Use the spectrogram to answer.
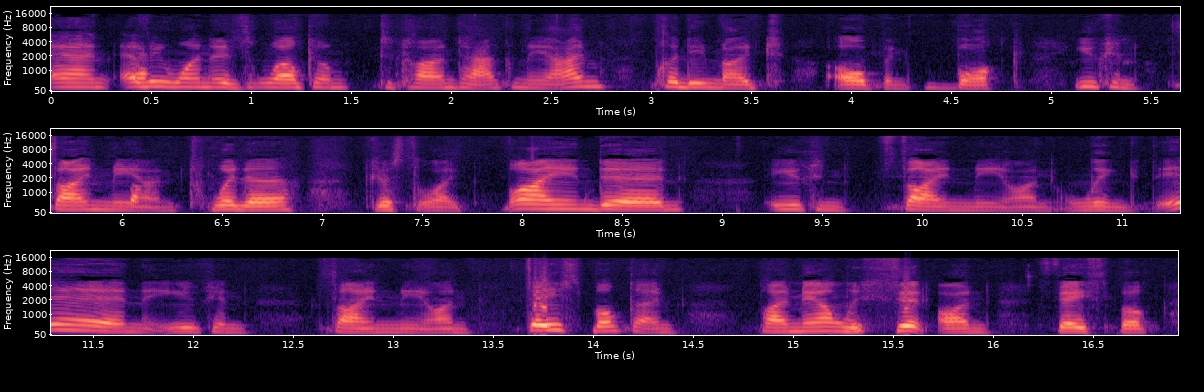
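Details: Woman with cerebral palsy who uses a walker, describing her speech impairment as milder than her interviewer's; mild dysarthria.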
